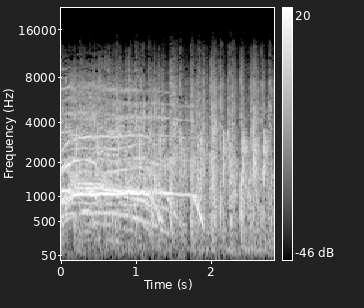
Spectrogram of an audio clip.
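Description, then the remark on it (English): An audience cheers and shouts loudly on cue, making noise to vote on whether a character will live, with high screams whose pitch slides downward, then the roar thins into scattered claps and whoops. “If you think Harry will live, make your noise here.”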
